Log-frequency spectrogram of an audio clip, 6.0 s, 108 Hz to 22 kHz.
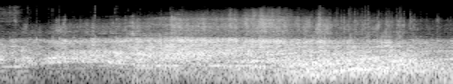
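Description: Jet noise of an F-16 fighter flying past during a display, swelling over the first two seconds and then holding loud and steady.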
